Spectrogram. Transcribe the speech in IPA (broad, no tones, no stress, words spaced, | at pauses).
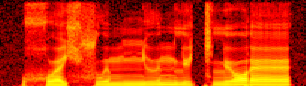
χʷɛçsʷem ɲɨn lʲɘclʲɔɾɛ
